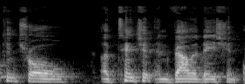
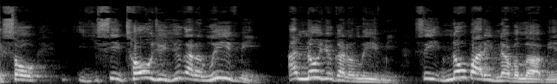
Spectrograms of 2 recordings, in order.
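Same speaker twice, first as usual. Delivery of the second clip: high, put-on self-pitying whine; mock whiny girlfriend; 6 semitones higher than usual. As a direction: play the clingy victim. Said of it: "they'll say".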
